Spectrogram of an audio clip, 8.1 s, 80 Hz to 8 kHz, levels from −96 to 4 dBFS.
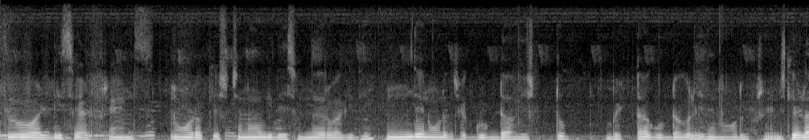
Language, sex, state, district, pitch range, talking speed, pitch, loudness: Kannada, male, Karnataka, Shimoga, 130-135 Hz, 135 wpm, 130 Hz, -19 LUFS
